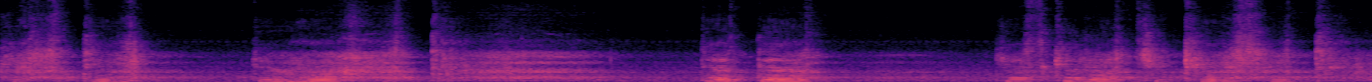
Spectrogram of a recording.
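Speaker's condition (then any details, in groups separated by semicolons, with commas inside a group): Fus ALS; genetic FUS mutation, highly aggressive, onset as limp; diagnosed age 23, cannot stand or walk, standing frame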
